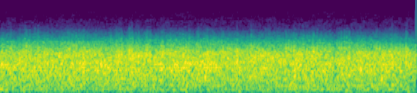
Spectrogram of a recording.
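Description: Studio audience laughing and applauding, a steady wash of noise with no voice over it.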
